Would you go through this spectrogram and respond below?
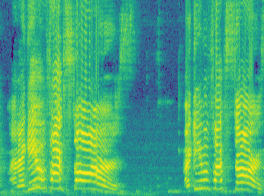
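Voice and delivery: high loud slow disbelief, five stars stressed; incredulous shout. Real, not acted. Ranting to viewers about rating a creepy driver, loud incredulous shout. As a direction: shout it like you can't believe yourself. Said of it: "disbelief at own rating".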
